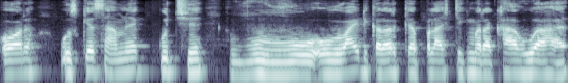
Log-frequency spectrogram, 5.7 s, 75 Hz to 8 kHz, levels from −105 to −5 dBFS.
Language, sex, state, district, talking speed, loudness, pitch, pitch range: Hindi, male, Jharkhand, Palamu, 150 wpm, -15 LUFS, 135 Hz, 130-145 Hz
